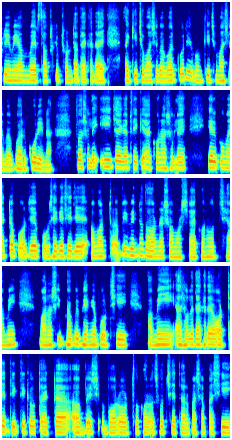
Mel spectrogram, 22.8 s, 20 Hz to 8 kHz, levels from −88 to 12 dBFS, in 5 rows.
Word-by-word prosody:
প্রিমিয়ামের 155 -2 +1
সাবস্ক্রিপশনটা 150 0 -3
দেখা 145 +1 -2
যায়, 75 0 +3 0.5
আ - - +4
কিছু 150 +2 -2
মাসে 155 0 -1
ব্যবহার 155 +2 +2
করি 175 +5 0
এবং 150 - -3
কিছু 145 -1 -3
মাসে 145 0 -2
ব্যবহার 150 +1 +1
করি 160 -4 +4
না। 130 - -3 0.5
তো - - -25
আসলে 205 +3 0 0.3
এই 205 - +5
জায়গা 180 -1 +4
থেকে 175 -2 -1
এখন 165 +1 -3
আসলে, 165 +1 -1 0.6
এরকম 180 0 +4
একটা 170 +2 0
পর্যায়ে 160 0 +3
পৌঁছে 155 +1 +1
গেছি 160 +1 +2
যে, 150 0 +5 0.3
আমার 160 +2 +1
তো - - -8 0.2
বিভিন্ন 190 -2 0 0.2
ধরনের 155 -1 +1
সমস্যা 145 0 -2
এখন 145 +1 -5
হচ্ছে। 150 0 -7
আমি 150 +2 0 0.6
মানসিকভাবে 155 +2 0
ভেঙে 150 0 +3
পড়ছি, 145 +1 0 0.6
আমি 155 +2 +3 0.4
আসলে 155 +1 +3
দেখা 155 0 +1
যায় 160 0 +5
অর্থের 150 +3 +1
দিক 160 - +2
থেকেও 165 0 0
তো - - +2
একটা 160 +1 +1 0.3
আ - - +4 0.2
বেশ 160 - +2 0.3
বড় 150 0 +3
অর্থ 150 0 -5 0.2
খরচ 160 0 0
হচ্ছে, 165 +1 -2 0.2
তার 150 -2 +1
পাশাপাশি 150 0 -3
155 Hz, 145 wpm, -21 LUFS, 150-160 Hz, 0.6 s, এই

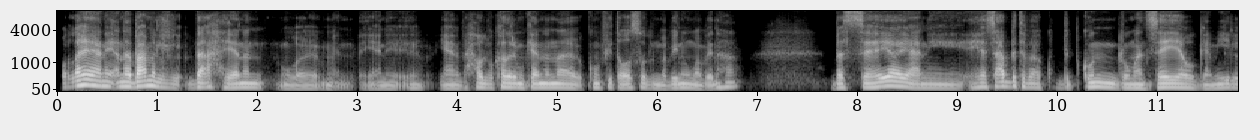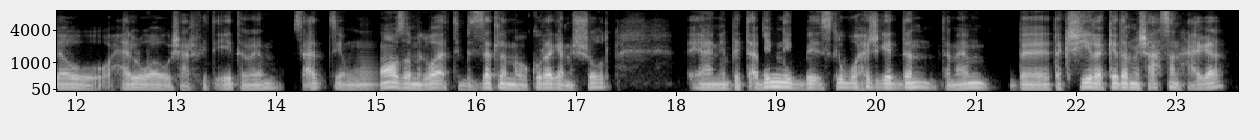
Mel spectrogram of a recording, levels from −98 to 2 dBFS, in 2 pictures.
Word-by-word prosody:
والله 115 +8 +5
يعني 140 -6 +6
أنا 120 +1 +6
باعمل 120 -8 +5
ده 105 +4 +3
أحيانًا 100 -2 0 0.2
ومن 75 0 -8
يعني 75 +3 -9 0.2
يعني 80 -1 -4
باحاول 95 +6 -2
بقدر 105 +4 +1
الإمكان 100 0 +2
إن 100 0 +3
أنا 95 -2 +1
يكون 95 +3 -5
في - - -7
تواصل 90 0 -2
ما 80 -3 -4
بيني 90 +5 -1
وما 90 -5 -1
بينها، 100 +11 -5 0.9
بس 95 +2 +1
هي 125 +5 +6
يعني 90 -5 -2
هي 110 +3 -2
ساعات 120 +3 +2
بتبقى 100 -5 -3
بتكون 110 -3 0
رومانسية 95 +3 +2
وجميلة 90 +1 -3
وحلوة 85 +1 -3
ومش 80 -2 -5
عارفة - - -12
إيه 90 0 -5
تمام، 80 +4 -7
ساعات - - -7
يعني 80 +2 -7
مُعظم 95 -6 +3
الوقت 90 -2 0
بالذات 80 +9 -2
لمّا 85 -4 +1
باكون 85 +5 -3
راجع 95 -2 +2
من 75 - -5
الشُغل، 105 +8 -4 0.8
يعني 85 -2 -3
بتقابلني 115 +7 +2
بأسلوب 95 +3 -3
وِحِش 100 +1 -2
جدًا 100 +2 0
تمام، 90 +5 -2 0.2
بتكشيرة 85 - +1
كده 100 +3 +3
مش 95 -3 +2
أحسن - - -3
حاجة، 100 +8 -2
95 Hz, 140 wpm, -26 LUFS, 85-105 Hz, 0.9 s, يعني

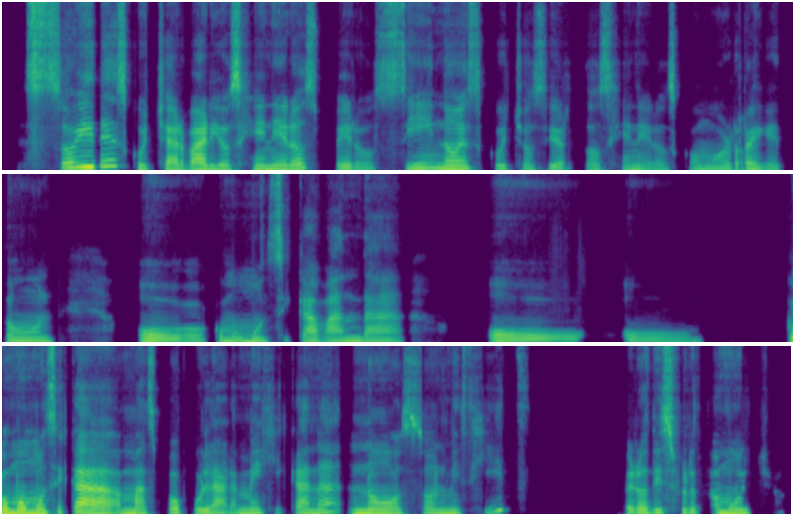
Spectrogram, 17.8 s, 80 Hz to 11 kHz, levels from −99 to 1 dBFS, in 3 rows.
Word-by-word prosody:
soy 330 +4 +7
de 380 +2 +1
escuchar 235 - -3
varios 230 0 +2
géneros, 225 +6 -2
pero, 195 -2 -6
sí 255 +7 -4
no 255 -2 +2
escucho 230 -3 -6
ciertos 215 0 -11
géneros 195 - -11
como 190 -1 -10
reguetón, 190 - -6 0.6
o 195 -1 -1
como 190 -1 -5
música 195 0 -4
banda 190 0 -4 0.6
o 185 -2 -3 0.3
o 185 -1 -12 0.6
como 220 0 +7
música 245 -3 +6
más 215 +1 0
popular 205 -6 -1
mexicana, 210 +5 -2
no 215 0 +3
son 215 0 -3
mis 200 -1 -3
hits, 385 - -8 0.7
pero, 210 0 0
disfruto 215 +2 -3
mucho. 225 -2 0
210 Hz, 105 wpm, -23 LUFS, 195-230 Hz, 0.7 s, soy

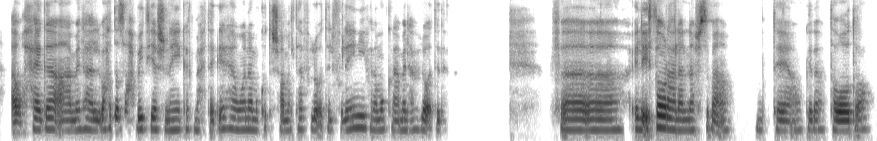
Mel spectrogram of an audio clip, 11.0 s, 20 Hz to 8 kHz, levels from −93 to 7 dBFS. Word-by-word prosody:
أو 160 0 +3
حاجة 190 +2 0
أعملها 180 +2 -2
لواحدة 190 +3 0
صاحبتي 195 +2 -1
عشان 185 -2 -1
هي 180 0 -4
كانت 190 +1 -13
محتاجاها 195 +2 -6
وأنا 185 0 -2
ما 180 - -7
كُنتش - - -4
عملتها 185 +2 -6
في 190 - -19
الوقت 185 - -3
الفلاني، 200 +5 -3
فأنا 185 -4 -8
مُمكن 185 -1 -6
أعملها 175 +1 -6
في 190 - -14
الوقت - - 0
ده. - - -10 1.3
ف - - -10 0.9
الإيثار 210 +2 +8
على 185 -2 +1
النفس 180 0 +4
بقى، 180 0 -4 0.3
وبتاع 175 -1 -5
وكده، 180 0 -7
تواضع. 170 +2 +5
185 Hz, 165 wpm, -22 LUFS, 175-190 Hz, 1.3 s, الإيثار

